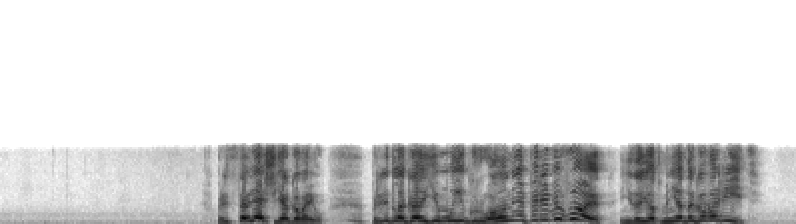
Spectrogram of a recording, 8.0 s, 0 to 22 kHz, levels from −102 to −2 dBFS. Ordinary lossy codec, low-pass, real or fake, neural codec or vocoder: none; none; real; none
